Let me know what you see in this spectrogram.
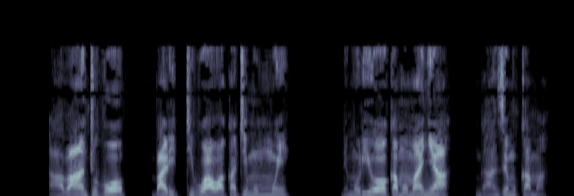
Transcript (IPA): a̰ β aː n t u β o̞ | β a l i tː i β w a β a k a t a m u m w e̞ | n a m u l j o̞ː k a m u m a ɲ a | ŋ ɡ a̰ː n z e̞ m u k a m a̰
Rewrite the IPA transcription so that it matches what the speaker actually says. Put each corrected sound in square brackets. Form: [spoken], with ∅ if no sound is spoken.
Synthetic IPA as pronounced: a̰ β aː n t u β o̞ | β a l i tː i β w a [w] a k a t [i] m u m w e̞ | n [e] m u l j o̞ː k a m u m a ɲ a | ŋ ɡ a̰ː n z e̞ m u k a m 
